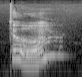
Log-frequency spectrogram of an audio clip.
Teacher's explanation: When we have tuum, actually ends in a vowel, not a consonant. It doesn't end in an M. It ends in this nasalized U.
